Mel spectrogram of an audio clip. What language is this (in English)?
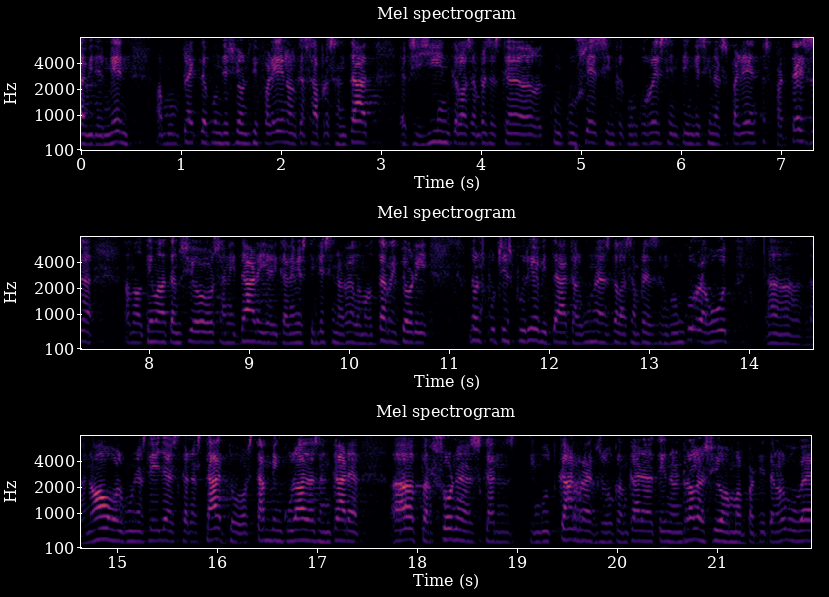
Catalan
